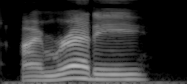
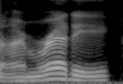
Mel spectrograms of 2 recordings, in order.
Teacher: If you say it with a falling tone, I'm ready, it's a statement.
